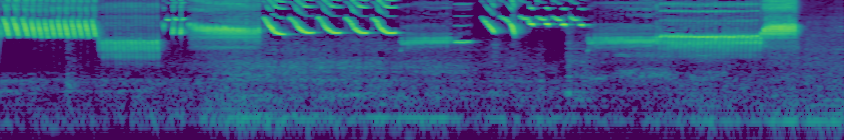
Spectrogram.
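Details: Canary singing in the wild, changing tours rapidly: a high buzzy trill, a lower rattle, sliding whistled notes in quick series, a short low buzz, and long rolling trills at two pitches.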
